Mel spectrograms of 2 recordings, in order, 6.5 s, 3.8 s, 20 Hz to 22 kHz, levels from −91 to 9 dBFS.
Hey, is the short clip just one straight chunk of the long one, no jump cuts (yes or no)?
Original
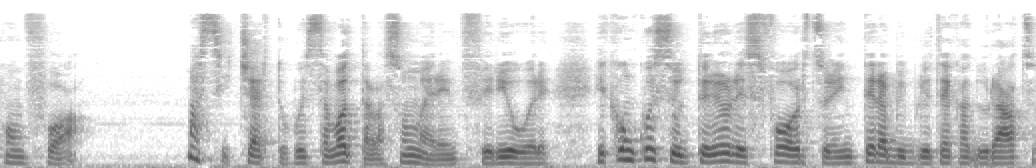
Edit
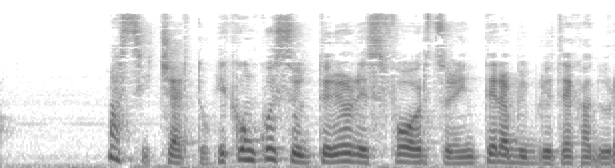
no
